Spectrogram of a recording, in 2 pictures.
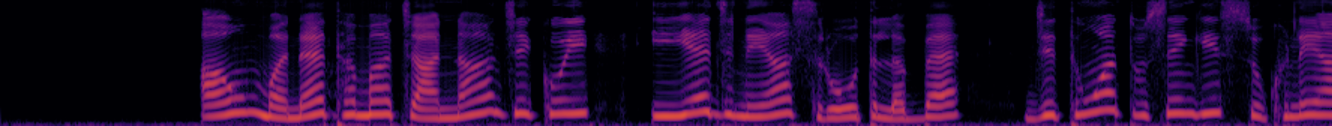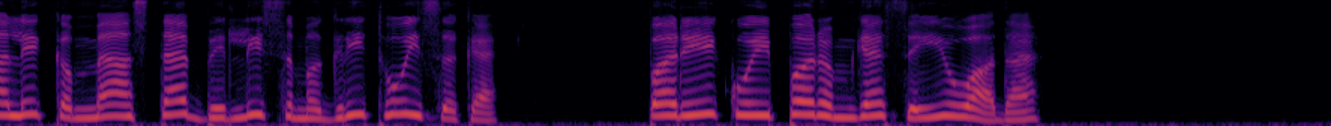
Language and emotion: Dogri, sad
